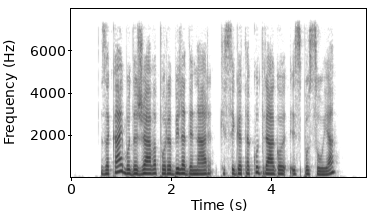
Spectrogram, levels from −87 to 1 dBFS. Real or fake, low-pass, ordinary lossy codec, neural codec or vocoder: fake; 7.2 kHz; none; codec, 16 kHz, 4.8 kbps, FACodec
